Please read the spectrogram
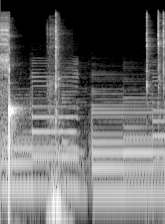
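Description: Sound effects for an animated intro over soft music: a sharp pop just after the start, a low swell a little later, then held music notes.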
